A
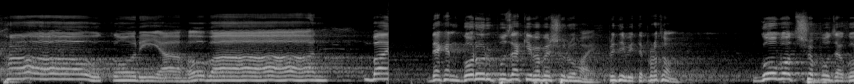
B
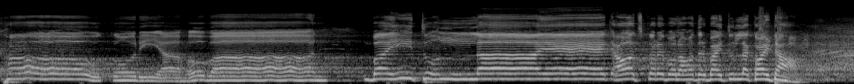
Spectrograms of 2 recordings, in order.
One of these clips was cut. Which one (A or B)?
A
